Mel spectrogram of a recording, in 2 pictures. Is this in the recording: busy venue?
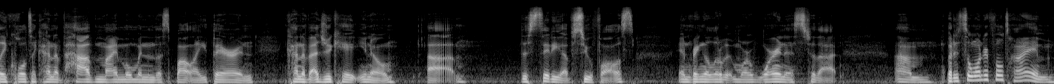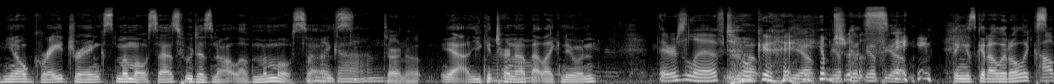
yes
